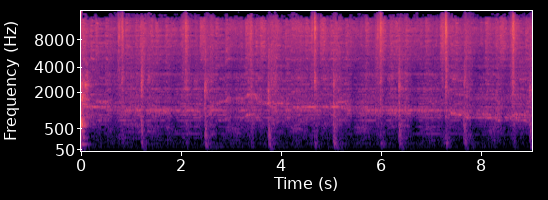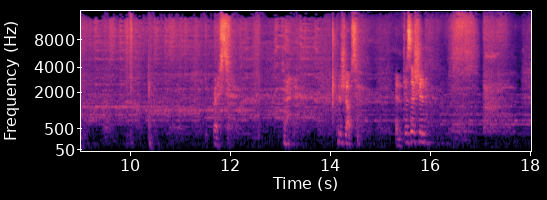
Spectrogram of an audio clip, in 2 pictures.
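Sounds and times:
background music: 0.0 - 18.0
jump landings on exercise mat: 0.8 - 1.4, 2.1 - 2.7, 6.0 - 6.6, 7.2 - 7.9, 9.9 - 10.6.

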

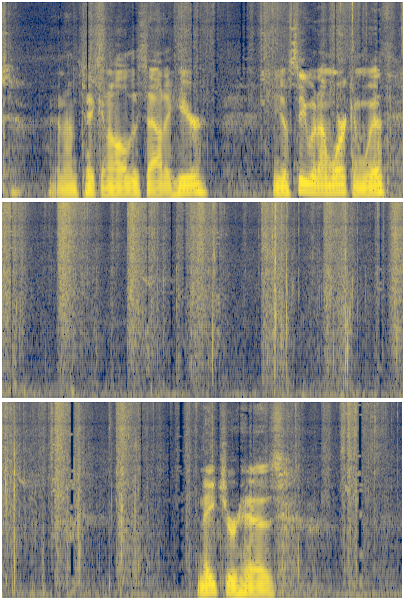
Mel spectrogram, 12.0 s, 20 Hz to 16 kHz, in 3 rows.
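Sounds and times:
footsteps on fallen leaves: 0.7 - 12.0.

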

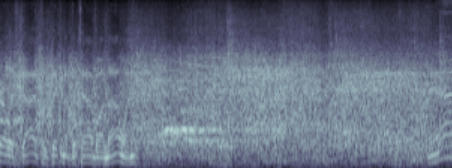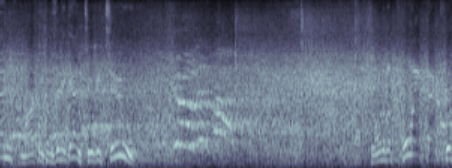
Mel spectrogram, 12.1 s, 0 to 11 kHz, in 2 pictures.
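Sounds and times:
ice hockey rink din: 0.0 - 12.0.

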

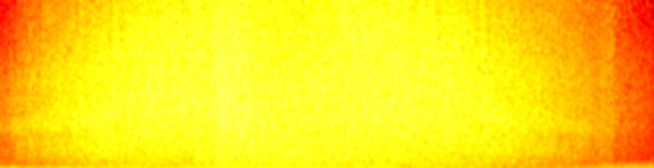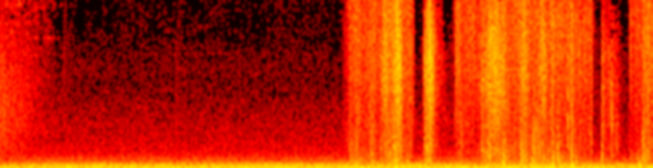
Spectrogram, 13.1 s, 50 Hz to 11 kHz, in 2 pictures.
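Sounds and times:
steady deep bass: 6.5 - 13.0.

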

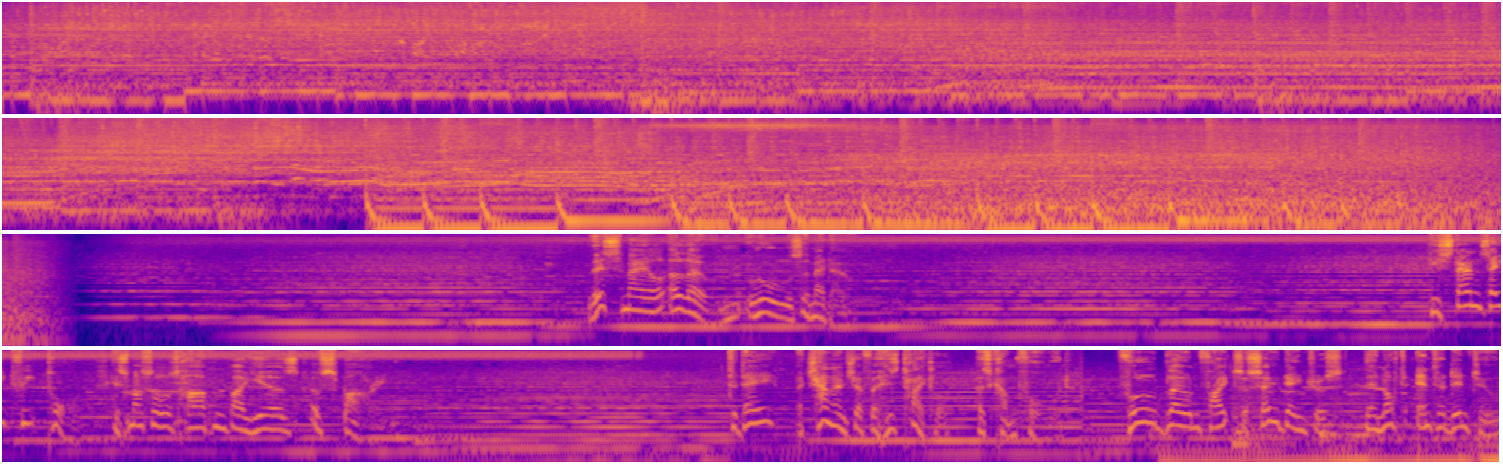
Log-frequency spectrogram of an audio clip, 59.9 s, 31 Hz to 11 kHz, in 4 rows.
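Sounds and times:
drag car engines running: 0.0 - 29.9, 32.9 - 53.7
background music: 0.0 - 59.9.

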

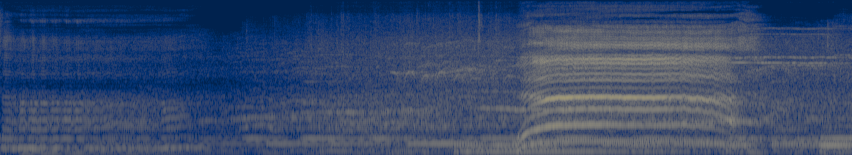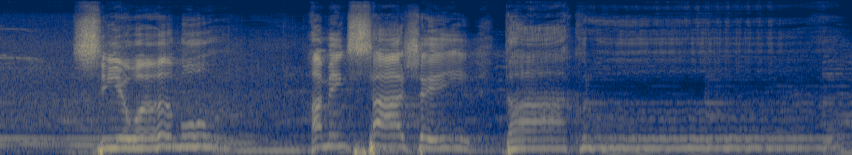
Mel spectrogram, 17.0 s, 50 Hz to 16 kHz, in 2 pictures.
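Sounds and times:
man singing long held note: 0.0 - 2.2, 5.1 - 7.9, 9.2 - 11.0.

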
